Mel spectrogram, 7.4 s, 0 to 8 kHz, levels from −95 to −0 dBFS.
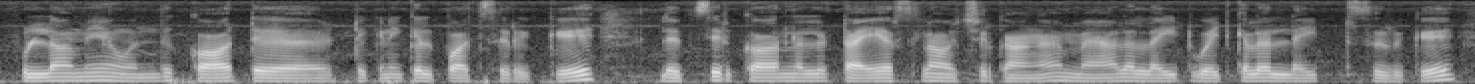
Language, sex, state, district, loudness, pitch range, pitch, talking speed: Tamil, male, Tamil Nadu, Namakkal, -20 LUFS, 115-125 Hz, 120 Hz, 140 wpm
